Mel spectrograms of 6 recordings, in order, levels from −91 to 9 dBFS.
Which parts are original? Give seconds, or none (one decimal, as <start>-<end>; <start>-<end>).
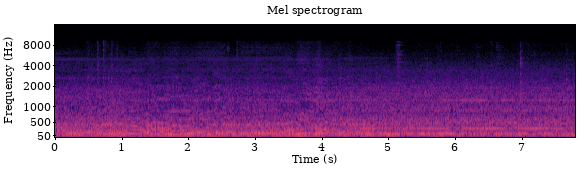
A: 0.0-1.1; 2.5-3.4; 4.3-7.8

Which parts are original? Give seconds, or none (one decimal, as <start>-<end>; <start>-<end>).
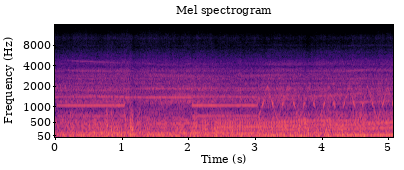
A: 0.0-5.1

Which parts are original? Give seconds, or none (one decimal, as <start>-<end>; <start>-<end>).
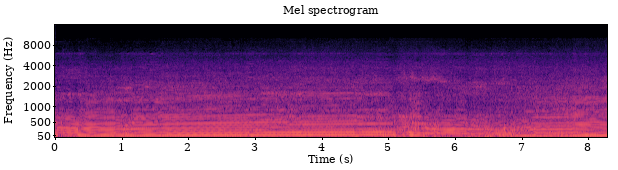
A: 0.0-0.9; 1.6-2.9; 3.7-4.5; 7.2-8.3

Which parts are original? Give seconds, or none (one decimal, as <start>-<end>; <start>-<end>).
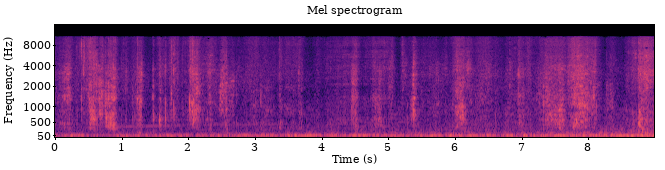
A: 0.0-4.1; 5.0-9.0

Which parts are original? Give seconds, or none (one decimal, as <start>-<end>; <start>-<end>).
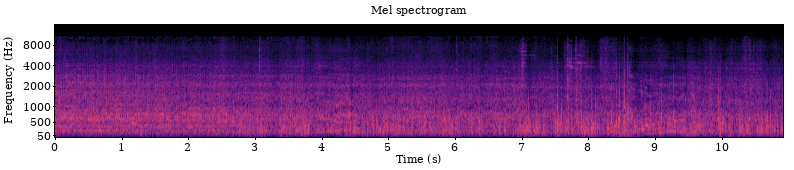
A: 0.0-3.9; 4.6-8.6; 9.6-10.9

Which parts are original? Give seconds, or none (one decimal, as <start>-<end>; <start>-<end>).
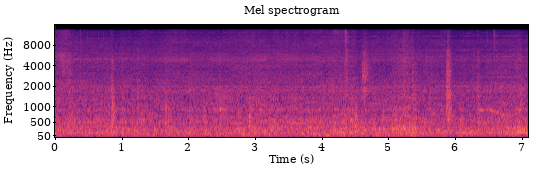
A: 0.0-1.3; 4.0-4.8; 5.5-7.1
